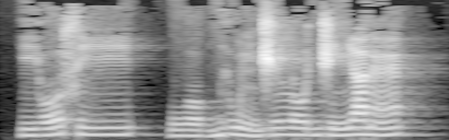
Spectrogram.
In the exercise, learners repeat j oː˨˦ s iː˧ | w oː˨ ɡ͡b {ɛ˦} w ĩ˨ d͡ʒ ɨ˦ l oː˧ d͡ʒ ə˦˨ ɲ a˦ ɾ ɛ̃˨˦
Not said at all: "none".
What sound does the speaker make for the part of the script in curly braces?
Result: ɨ˦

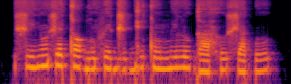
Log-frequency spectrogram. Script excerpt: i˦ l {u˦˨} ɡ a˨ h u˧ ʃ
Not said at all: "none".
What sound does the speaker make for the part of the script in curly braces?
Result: u˦˨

